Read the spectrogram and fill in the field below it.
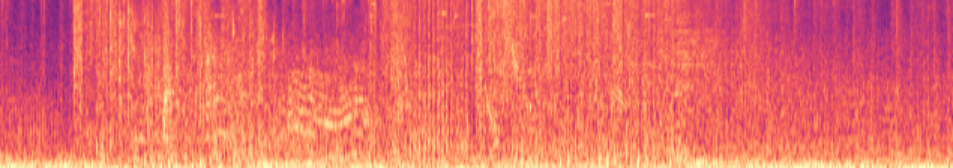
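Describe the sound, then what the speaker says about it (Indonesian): Intense gunfire in a shootout scene from the film Homefront rings out in rapid, overlapping bursts with booms and crashing impacts, loud and continuous throughout, with voices faintly mixed in. "terjadi baku tembak yang begitu sengit"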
